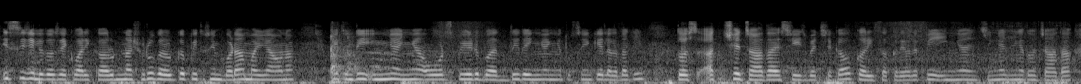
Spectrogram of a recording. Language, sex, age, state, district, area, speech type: Dogri, male, 30-45, Jammu and Kashmir, Reasi, rural, spontaneous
